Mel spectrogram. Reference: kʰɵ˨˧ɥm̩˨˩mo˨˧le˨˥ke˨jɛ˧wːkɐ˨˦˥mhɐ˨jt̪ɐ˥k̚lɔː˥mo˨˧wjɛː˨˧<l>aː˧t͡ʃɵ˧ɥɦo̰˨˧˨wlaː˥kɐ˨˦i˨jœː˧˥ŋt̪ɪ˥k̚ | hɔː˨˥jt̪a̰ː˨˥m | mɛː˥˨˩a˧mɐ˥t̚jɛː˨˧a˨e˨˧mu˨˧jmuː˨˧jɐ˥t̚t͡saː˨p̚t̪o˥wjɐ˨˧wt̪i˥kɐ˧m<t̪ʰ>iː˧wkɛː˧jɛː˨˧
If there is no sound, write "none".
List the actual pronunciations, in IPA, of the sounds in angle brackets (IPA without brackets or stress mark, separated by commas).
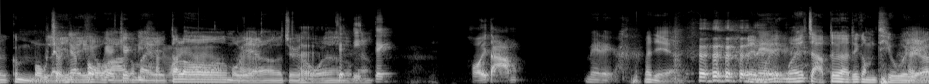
l, t̪ʰ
